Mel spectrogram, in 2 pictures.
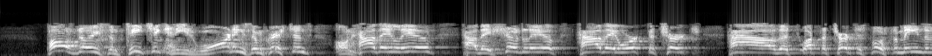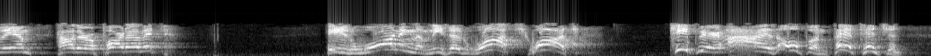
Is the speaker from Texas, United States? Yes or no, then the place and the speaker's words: yes; San Antonio, Texas, United States; I grew up in San Antonio without air conditioning. Without a fan, really, for a long time.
